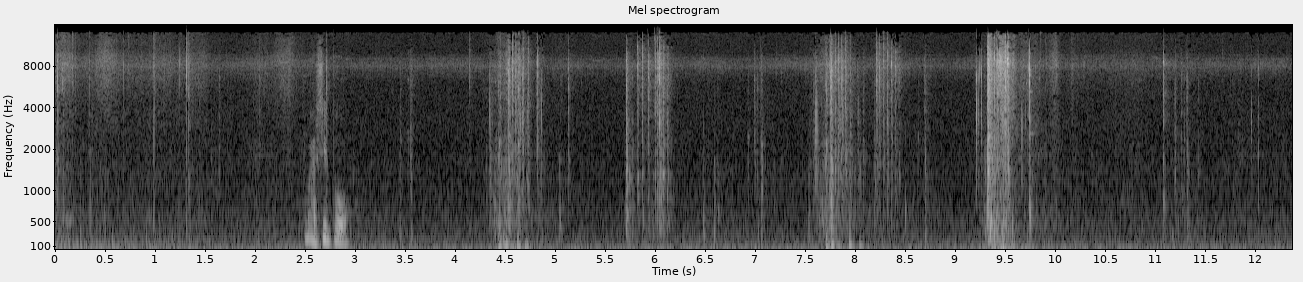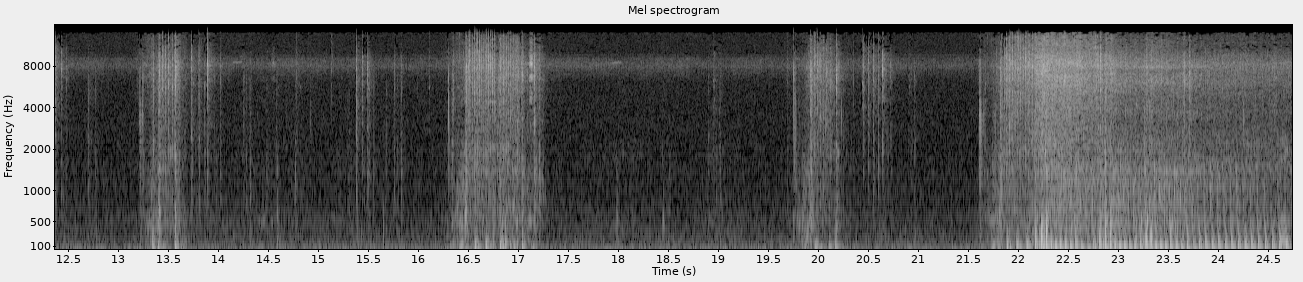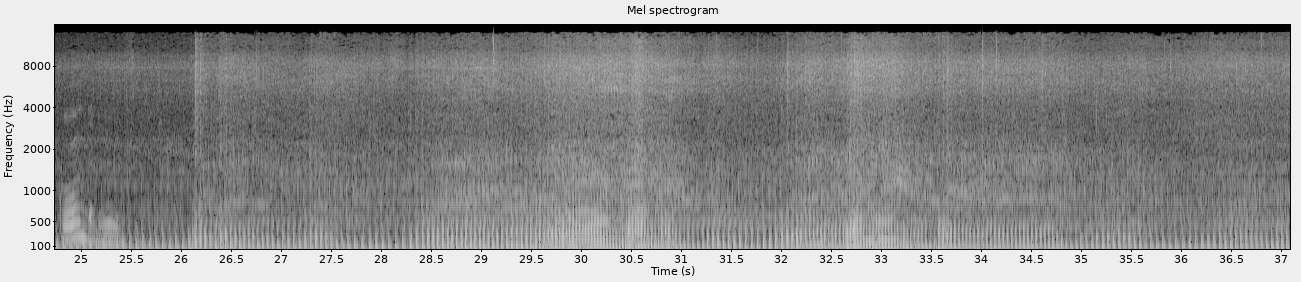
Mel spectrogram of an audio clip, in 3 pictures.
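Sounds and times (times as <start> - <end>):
crunches and rustles in dry grass: 0.0 - 2.8
motorcycle engine starting and running: 21.6 - 37.0.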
